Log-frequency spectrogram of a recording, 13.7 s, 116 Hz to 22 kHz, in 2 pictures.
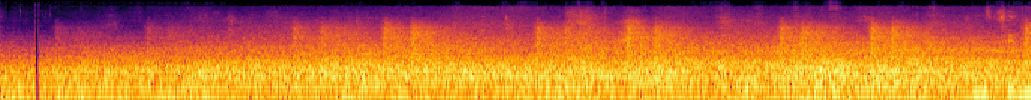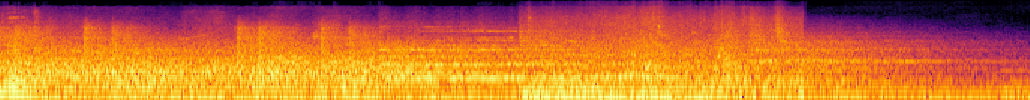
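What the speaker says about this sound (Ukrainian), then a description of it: "Потяг." A metro train rumbles through an underground tunnel in the video game Metro 2033, a dense continuous roar with rhythmic clattering wheels that holds steady and eases off near the end.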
